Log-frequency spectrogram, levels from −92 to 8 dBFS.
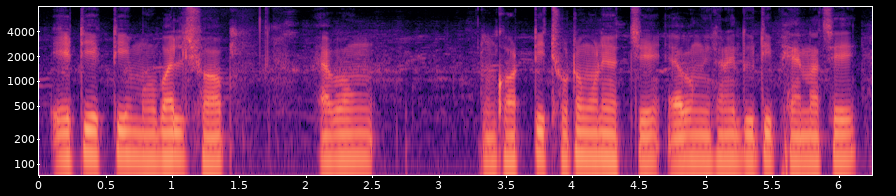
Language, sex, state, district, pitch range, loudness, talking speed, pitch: Bengali, male, West Bengal, Alipurduar, 110-115 Hz, -20 LUFS, 135 wpm, 115 Hz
